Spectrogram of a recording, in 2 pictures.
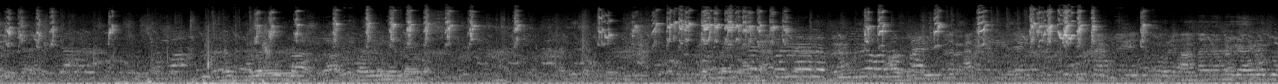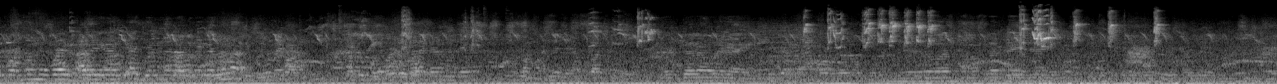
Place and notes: India, Mumbai, jyotiba Phule Market, Crawford pets market, birds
